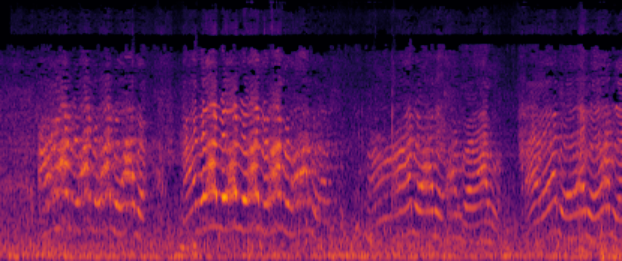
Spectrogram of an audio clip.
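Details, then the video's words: French Bulldog named Frenchie, pushed in a baby stroller down a street, yelling and talking out loud; wavering, warbling, voice-like yowls in several drawn-out bursts of rising and falling pitch, with street noise and traffic underneath. "Frenchie The Bulldog Loves to talk"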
